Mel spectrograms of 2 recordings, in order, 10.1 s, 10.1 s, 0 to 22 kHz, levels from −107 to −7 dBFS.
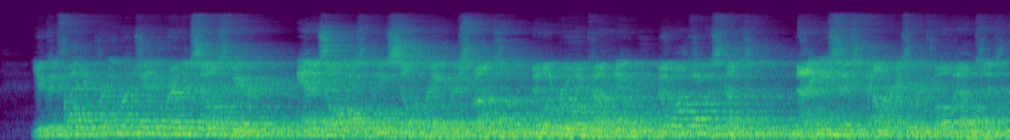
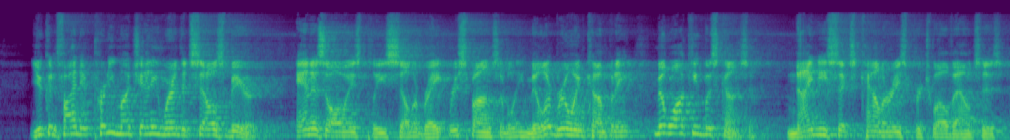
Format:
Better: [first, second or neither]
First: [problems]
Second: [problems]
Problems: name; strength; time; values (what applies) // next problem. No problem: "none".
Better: second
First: room echo; strong; dies away in 3 s // off-mic speech; far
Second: room echo; slight; dies away in 1.8 s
